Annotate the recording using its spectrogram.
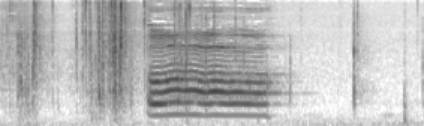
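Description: A young woman squeals with a long, high voice.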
